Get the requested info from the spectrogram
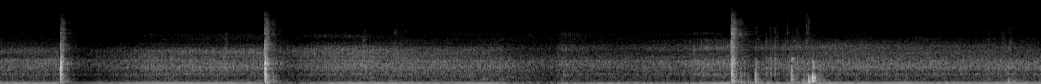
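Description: A 2.5 kg splitting maul struck into firewood rounds three times, each blow a single sharp crack of steel into wood. The third blow, about seven seconds in, is followed quickly by a run of lighter wooden knocks.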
